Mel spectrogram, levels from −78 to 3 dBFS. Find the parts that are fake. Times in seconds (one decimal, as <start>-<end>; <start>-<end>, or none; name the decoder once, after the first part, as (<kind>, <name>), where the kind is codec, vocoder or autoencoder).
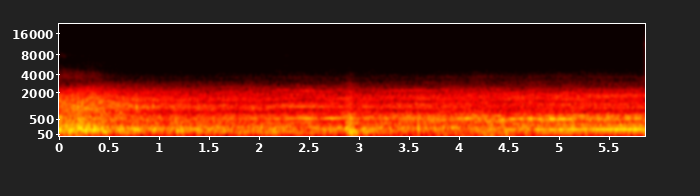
2.3-3.2 (autoencoder, DAC-VAE); 3.8-5.3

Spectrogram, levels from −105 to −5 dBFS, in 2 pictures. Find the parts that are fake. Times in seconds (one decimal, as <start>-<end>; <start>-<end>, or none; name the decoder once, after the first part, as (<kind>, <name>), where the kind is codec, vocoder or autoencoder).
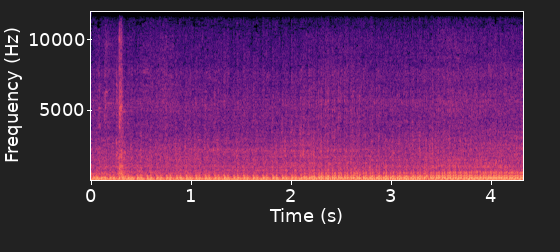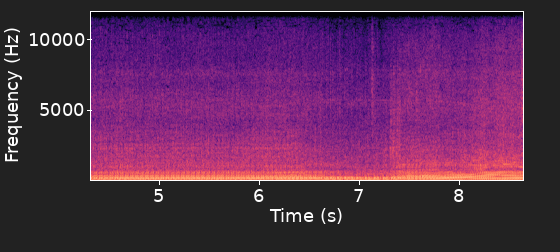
2.2-3.9 (vocoder, BigVGAN v2)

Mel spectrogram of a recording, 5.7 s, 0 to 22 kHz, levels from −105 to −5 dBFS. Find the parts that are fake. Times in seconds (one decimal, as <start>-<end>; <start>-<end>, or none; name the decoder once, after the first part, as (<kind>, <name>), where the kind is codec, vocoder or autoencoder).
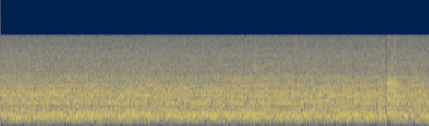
0.5-1.3 (vocoder, Vocos); 3.0-4.0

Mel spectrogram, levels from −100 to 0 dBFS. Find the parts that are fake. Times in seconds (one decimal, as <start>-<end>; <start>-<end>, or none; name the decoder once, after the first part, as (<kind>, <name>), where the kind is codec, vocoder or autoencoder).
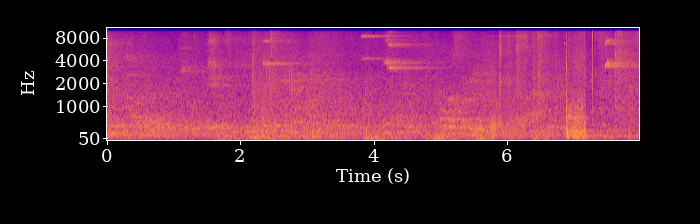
5.7-6.3 (vocoder, WaveNeXt)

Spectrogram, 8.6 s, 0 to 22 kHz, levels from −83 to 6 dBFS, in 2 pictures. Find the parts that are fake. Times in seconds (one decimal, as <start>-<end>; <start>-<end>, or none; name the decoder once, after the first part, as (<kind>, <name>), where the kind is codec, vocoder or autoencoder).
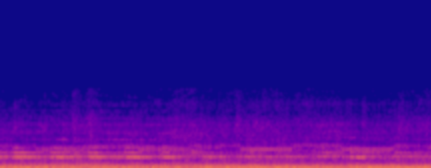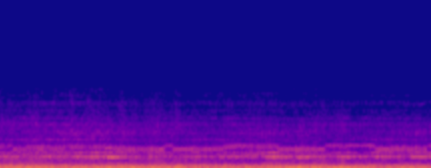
0.0-2.4 (vocoder, BigVGAN v2); 4.5-6.6; 7.4-8.6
